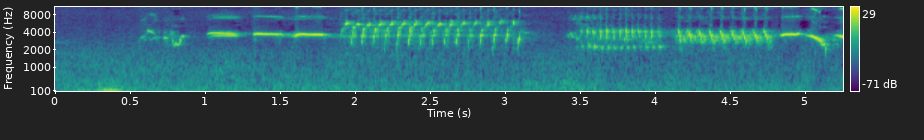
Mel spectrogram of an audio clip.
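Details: Canary, called a master, singing to call friends and to fight; short whistled notes, then loud fast trills in two bursts with brief pauses, ending in a falling note.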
